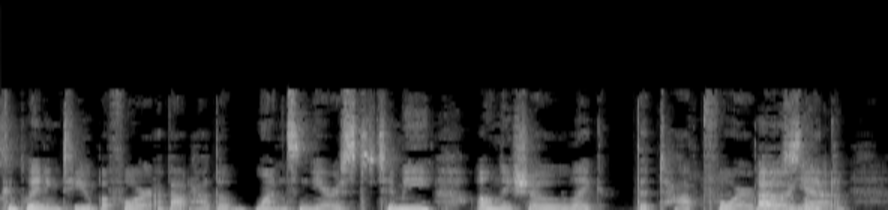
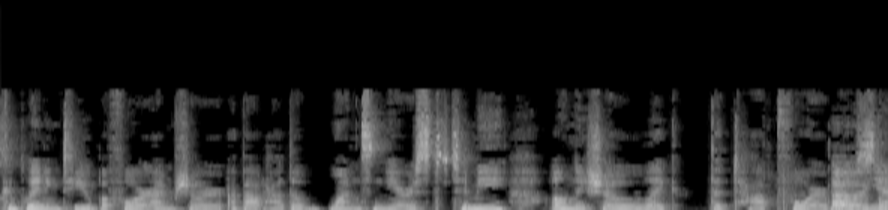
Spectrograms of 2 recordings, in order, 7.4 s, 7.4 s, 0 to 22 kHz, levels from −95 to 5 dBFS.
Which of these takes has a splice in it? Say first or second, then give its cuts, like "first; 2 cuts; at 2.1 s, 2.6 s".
first; 1 cut; at 1.2 s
